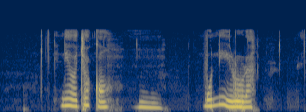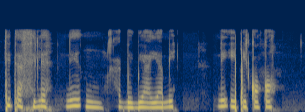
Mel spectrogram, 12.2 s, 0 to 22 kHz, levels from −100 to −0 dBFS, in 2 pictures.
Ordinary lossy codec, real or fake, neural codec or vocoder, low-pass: none; real; none; 7.2 kHz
